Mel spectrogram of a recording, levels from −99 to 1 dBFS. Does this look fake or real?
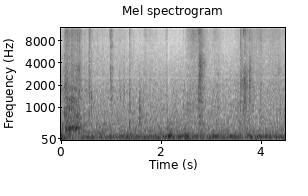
real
